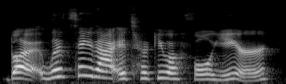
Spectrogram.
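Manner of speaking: normal talking voice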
